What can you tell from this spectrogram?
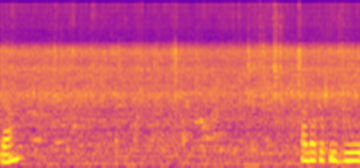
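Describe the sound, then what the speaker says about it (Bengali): Beans, cabbage and capsicum fry in hot oil for chow mein, giving a steady close sizzle throughout, with a voice speaking briefly over it near the start and end. "পরপর সব সবজি আমি দিয়ে দিচ্ছি, কেন এগুলো সেদ্ধ হতে হবে তো তেলের মধ্যে"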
